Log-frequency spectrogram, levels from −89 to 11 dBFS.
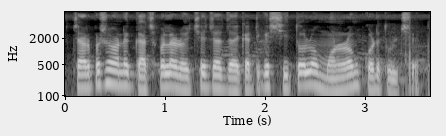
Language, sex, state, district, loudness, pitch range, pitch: Bengali, male, West Bengal, Alipurduar, -15 LUFS, 130-160 Hz, 150 Hz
